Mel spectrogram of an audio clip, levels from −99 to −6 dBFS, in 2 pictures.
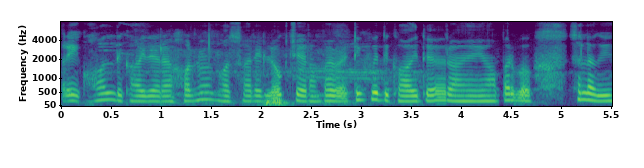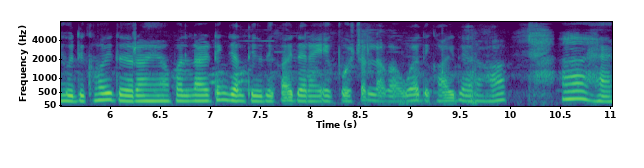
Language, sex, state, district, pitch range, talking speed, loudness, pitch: Hindi, female, Maharashtra, Aurangabad, 190-215 Hz, 260 wpm, -31 LUFS, 195 Hz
